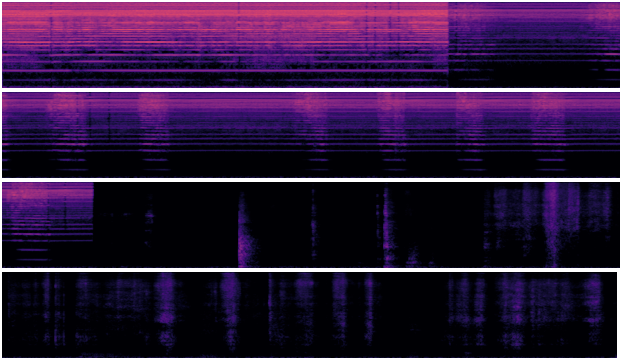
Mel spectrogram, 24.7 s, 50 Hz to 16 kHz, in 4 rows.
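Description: Electric rotary carving handpiece running at high speed with a steady whine as its bit grinds the wood of a small carved lure. It is loud for the first few seconds, then quieter with short pulses about once a second as the bit is worked over the wood in strokes. It stops abruptly about 13 seconds in, leaving only faint clicks from handling.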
